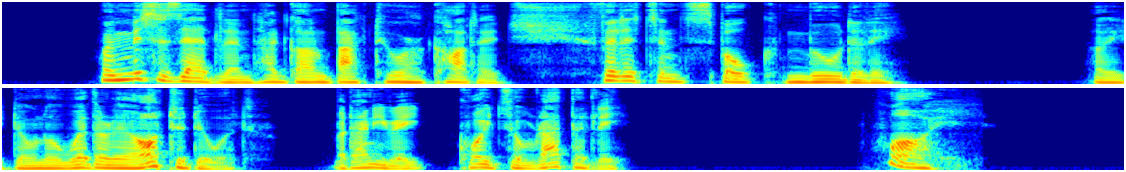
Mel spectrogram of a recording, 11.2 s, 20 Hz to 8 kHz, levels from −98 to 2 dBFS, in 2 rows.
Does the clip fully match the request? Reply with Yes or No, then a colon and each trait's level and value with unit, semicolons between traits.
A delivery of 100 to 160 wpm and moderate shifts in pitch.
Yes: average, 145 wpm; average, 3.6 semitones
